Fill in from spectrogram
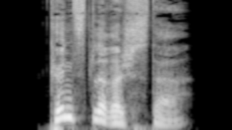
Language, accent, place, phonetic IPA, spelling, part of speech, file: German, Germany, Berlin, [ˈkʏnstləʁɪʃstɐ], künstlerischster, adjective, De-künstlerischster.ogg
- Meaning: inflection of künstlerisch: 1. strong/mixed nominative masculine singular superlative degree 2. strong genitive/dative feminine singular superlative degree 3. strong genitive plural superlative degree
